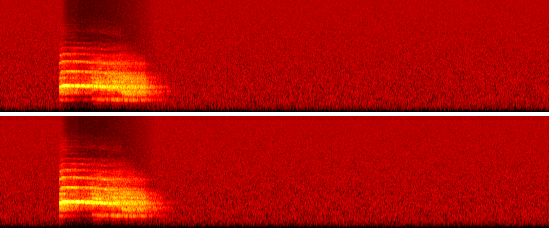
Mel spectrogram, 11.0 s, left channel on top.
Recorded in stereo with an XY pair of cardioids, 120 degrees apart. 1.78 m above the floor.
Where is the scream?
25° right, 1.9 m; by 2.9 s 10° left, 1.9 m.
